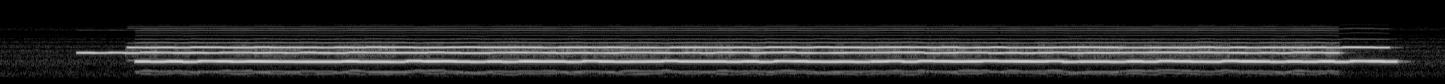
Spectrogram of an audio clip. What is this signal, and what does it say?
FT8 (several signals at once), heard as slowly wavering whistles, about 6.25 baud.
